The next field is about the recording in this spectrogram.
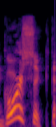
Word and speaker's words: Gorsuch: Because he said his name was Gorsuch. With a K sound at the end. Yeah, Gorsuch.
